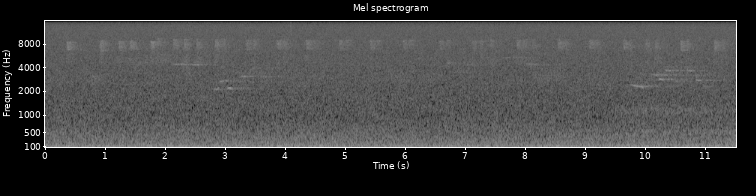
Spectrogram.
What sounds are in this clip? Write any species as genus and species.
Sphyrapicus varius, Tamias striatus, Setophaga virens, Catharus guttatus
